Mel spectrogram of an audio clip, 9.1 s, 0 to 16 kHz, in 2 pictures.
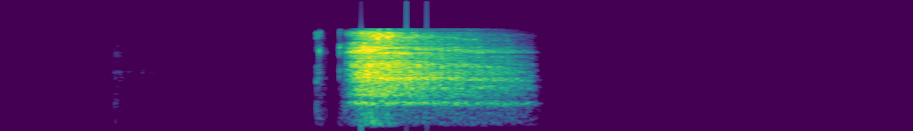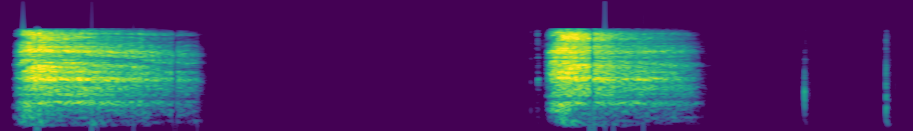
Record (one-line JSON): {"exhalation_length": "9.1 s", "exhalation_amplitude": 14379, "exhalation_signal_mean_std_ratio": 0.35, "survey_phase": "alpha (2021-03-01 to 2021-08-12)", "age": "18-44", "gender": "Female", "wearing_mask": "No", "symptom_cough_any": true, "symptom_fatigue": true, "symptom_headache": true, "smoker_status": "Never smoked", "respiratory_condition_asthma": false, "respiratory_condition_other": false, "recruitment_source": "Test and Trace", "submission_delay": "2 days", "covid_test_result": "Positive", "covid_test_method": "RT-qPCR", "covid_ct_value": 22.9, "covid_ct_gene": "ORF1ab gene"}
